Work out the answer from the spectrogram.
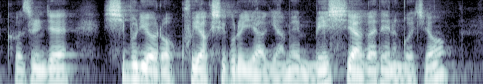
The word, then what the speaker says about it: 메시아: 우리가 이제 그리스도라고 하는 말, 그것을 이제 히브리어로 구약식으로 이야기하면 메시아가 되는 거죠. 메사야 이렇게 발음도 하곤 합니다만은 이 메시아, 신약으로 이야기한다면 그리스도예요.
